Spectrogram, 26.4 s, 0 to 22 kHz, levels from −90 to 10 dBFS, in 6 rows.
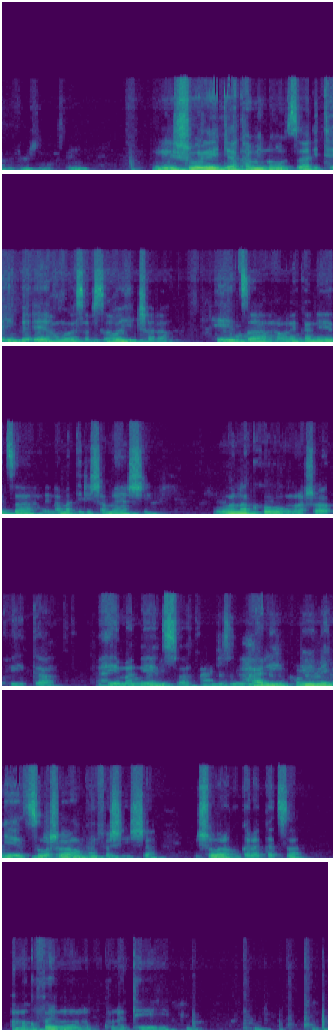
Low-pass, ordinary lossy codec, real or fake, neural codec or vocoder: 10.8 kHz; Opus, 16 kbps; real; none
